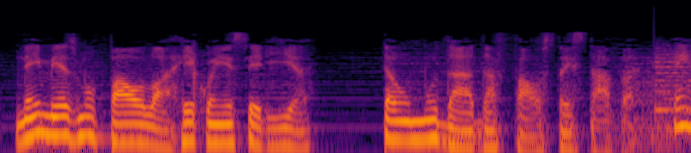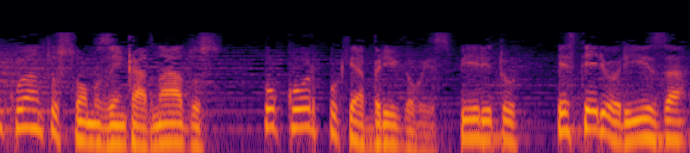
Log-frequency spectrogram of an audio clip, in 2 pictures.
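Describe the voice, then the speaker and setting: A Brazilian man with a fairly low-pitched voice reads scripted narration for an audio drama. The lo-fi, band-limited recording has a music bed running underneath.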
